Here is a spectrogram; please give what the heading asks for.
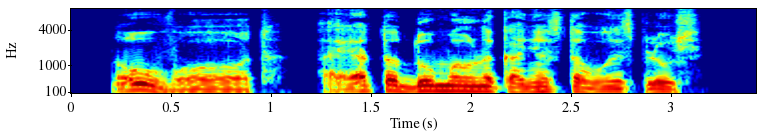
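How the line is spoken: Sad remark. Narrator (Russian): грустно заметил полуорк

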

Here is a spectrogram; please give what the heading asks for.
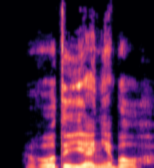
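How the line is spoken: Sigh. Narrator (Russian): вздохнул старшина

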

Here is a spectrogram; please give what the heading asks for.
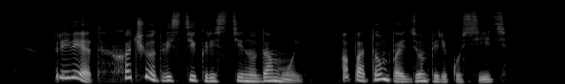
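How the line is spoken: Cheerful announcement. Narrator (Russian): бодро сообщил Костя

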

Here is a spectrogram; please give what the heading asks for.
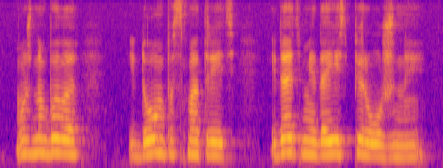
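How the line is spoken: Boy grumbling. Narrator (Russian): проворчал мальчик

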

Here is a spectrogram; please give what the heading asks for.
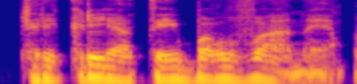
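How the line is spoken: Grumble. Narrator (Russian): пробурчал

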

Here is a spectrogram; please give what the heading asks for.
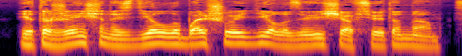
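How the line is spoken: Plain. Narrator (Russian): сказал он

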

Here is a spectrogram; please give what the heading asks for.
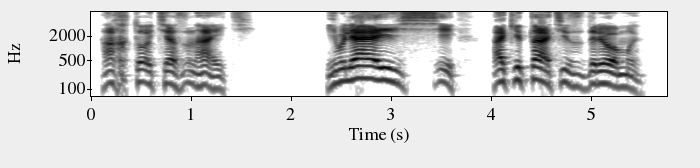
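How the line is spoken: Grumbled. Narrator (Russian): он лишь буркнул

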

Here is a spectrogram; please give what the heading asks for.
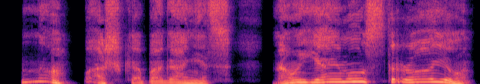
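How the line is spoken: Hissed. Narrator (Russian): прошипела она

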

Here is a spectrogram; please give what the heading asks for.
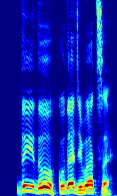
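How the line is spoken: Happy chuckle. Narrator (Russian): хохотнул я, радуясь, что в этот раз мой брат вернулся невредимым и прошедшим испытание

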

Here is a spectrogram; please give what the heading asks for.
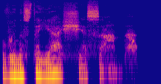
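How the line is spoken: Breathy. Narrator (Russian): С придыханием проговорил блондин

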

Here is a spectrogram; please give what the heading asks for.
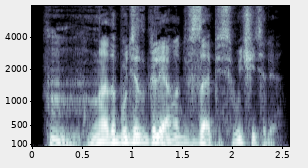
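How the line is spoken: Muttering. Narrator (Russian): пробормотал Мак

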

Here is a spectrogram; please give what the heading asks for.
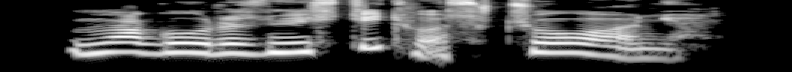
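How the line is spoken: Old man speaking. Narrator (Russian): проговорил старик

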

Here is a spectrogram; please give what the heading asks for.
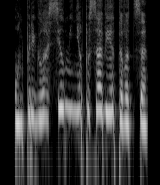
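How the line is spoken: Timid babble. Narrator (Russian): пролепетала Оля

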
